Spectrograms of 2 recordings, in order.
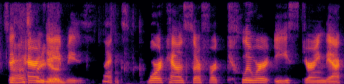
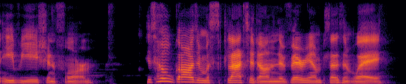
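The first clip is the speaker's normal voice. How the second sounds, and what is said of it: Put-on English accent. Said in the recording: “My English accent is so great.”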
